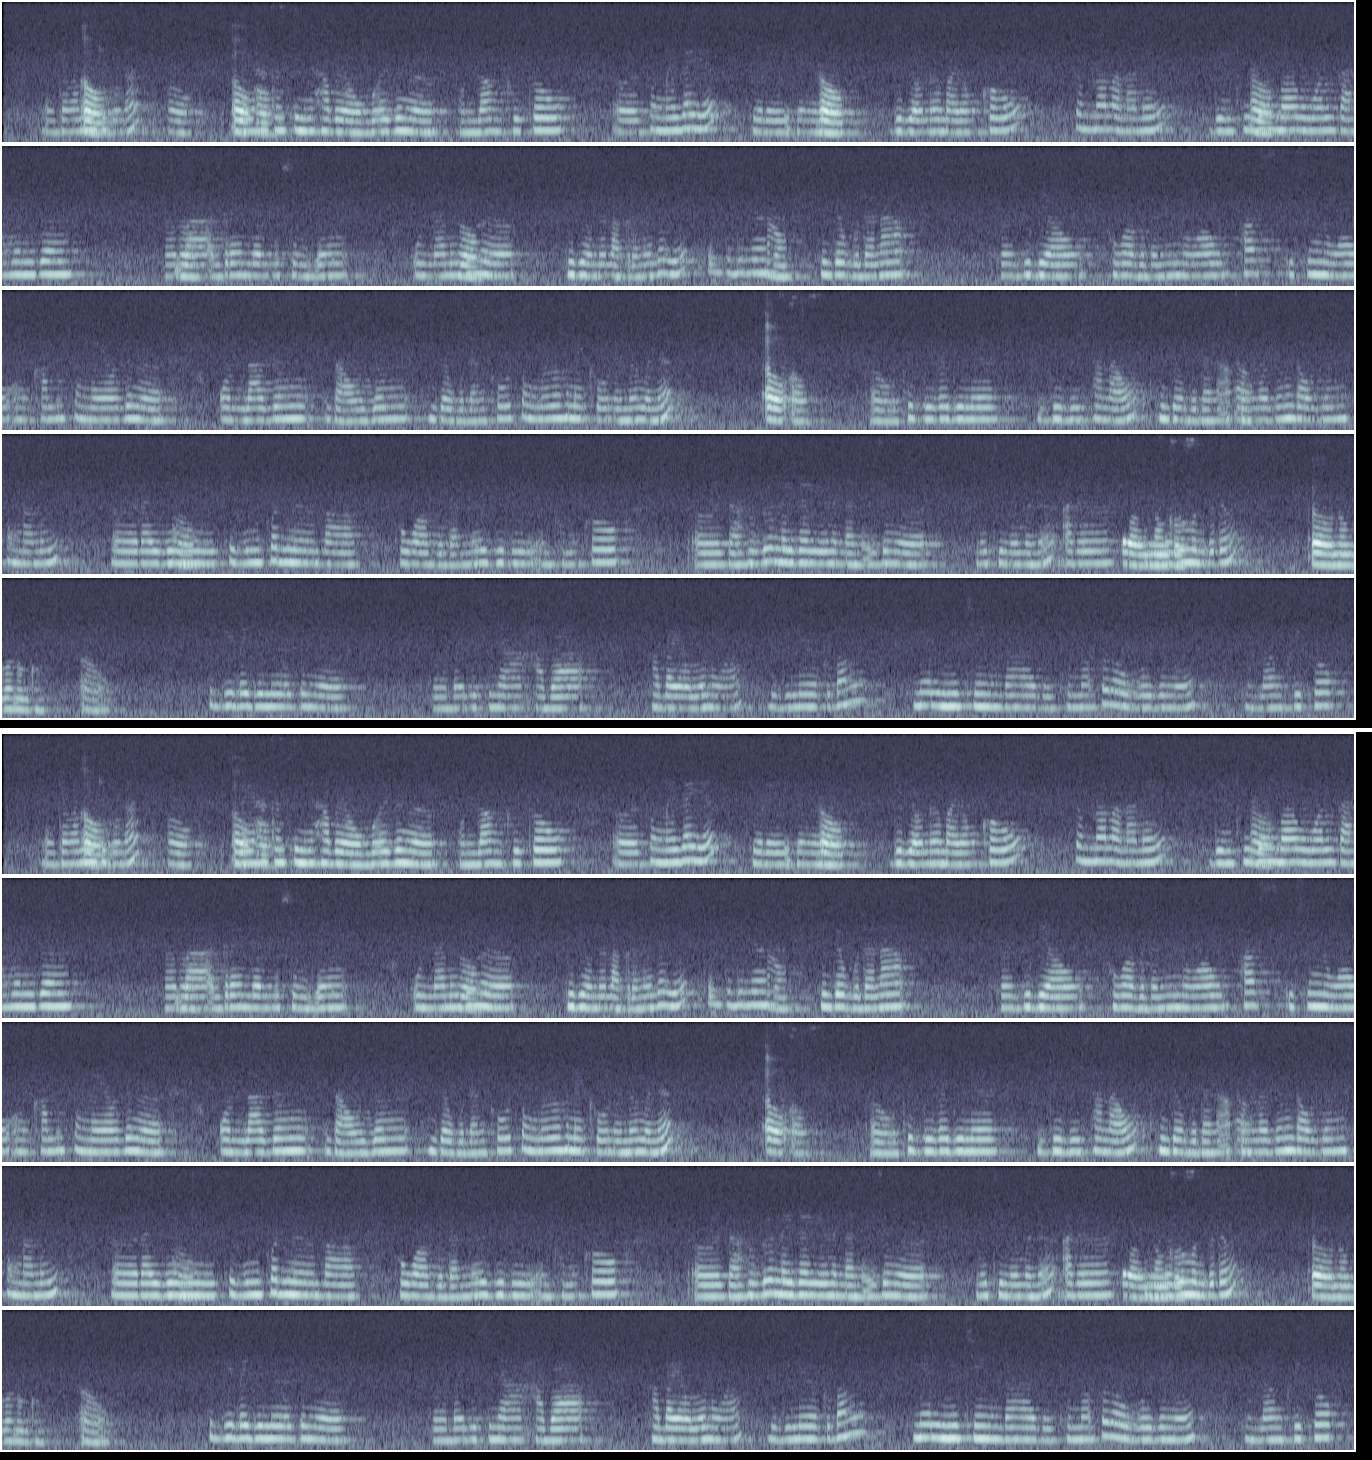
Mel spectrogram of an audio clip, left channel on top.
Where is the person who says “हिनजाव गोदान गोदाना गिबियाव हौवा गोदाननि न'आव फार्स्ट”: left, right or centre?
Right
